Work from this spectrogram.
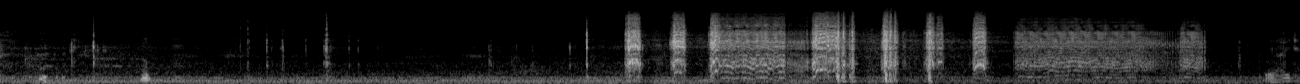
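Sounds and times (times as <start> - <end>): cordless drill driving screws: 6.3 - 12.1.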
